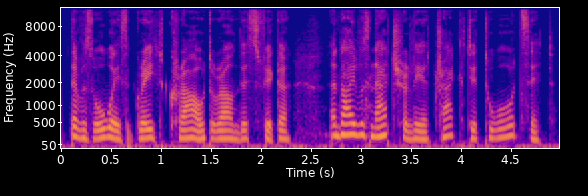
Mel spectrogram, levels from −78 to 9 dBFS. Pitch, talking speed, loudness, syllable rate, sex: 170 Hz, 195 wpm, -18 LUFS, 6.1 syllables/s, female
